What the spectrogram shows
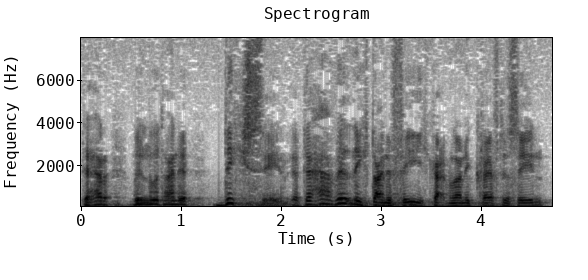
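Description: A man preaching a devotional sermon, pleading with the listener through slow, repeated rhetorical questions. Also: medium pitch, lively intonation, vocal fry, a little hiss or hum.

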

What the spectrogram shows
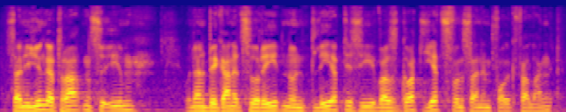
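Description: A man's voice: mid-range voice, fairly even intonation, moderate pace, long reverb tail, a little hiss or hum. A man preaching a sermon, retelling a story with many fillers and repeated words.

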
